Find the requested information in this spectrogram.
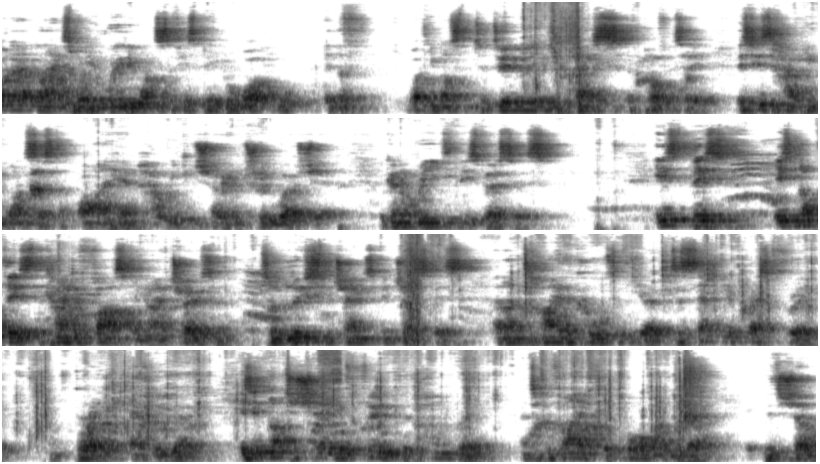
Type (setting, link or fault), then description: fault, echo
